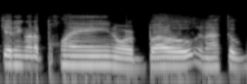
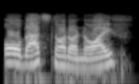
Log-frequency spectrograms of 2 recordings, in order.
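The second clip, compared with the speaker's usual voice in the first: a hint of Aussie Dundee bravado; Crocodile Dundee impression. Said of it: "Crocodile Dundee".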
